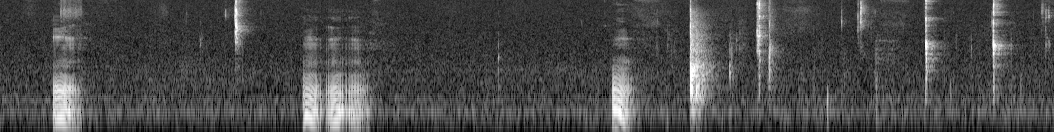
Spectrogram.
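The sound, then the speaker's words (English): Blue Run Golden Rye whiskey is poured into a glass in three short glugging bursts with pauses between, followed by several sharp little clicks and taps of glass. “I want to pour a little bit more, you know?”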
